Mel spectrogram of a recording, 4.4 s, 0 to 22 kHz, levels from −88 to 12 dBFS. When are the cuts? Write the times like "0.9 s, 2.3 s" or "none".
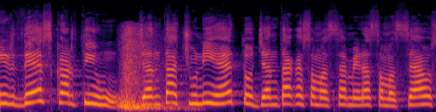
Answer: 1.3 s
